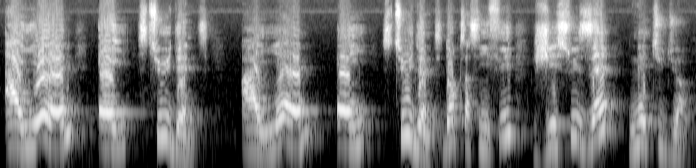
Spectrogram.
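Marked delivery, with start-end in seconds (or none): 0.0-4.4 lentement, en appuyant sur am; lent et articulé. Shown as a demonstration. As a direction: articule pour que la classe répète. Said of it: "on dira". (démonstration lente de professeur)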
